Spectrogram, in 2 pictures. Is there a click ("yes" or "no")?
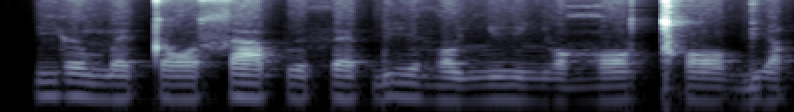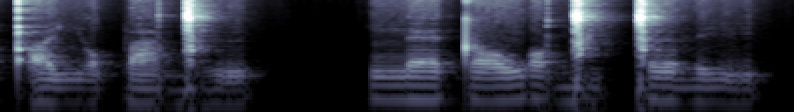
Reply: yes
